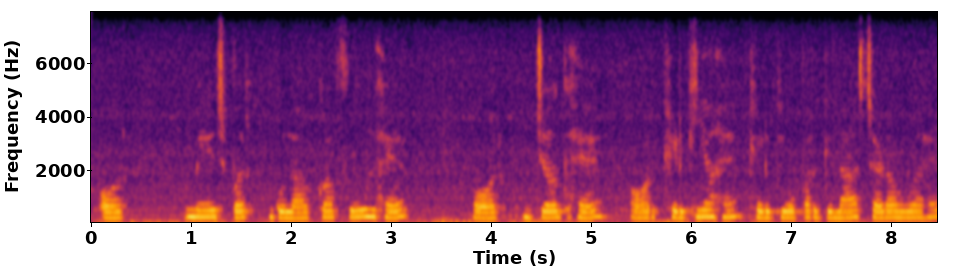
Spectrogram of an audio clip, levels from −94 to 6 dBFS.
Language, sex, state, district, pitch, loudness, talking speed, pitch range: Hindi, female, Chhattisgarh, Balrampur, 235 Hz, -14 LUFS, 125 wpm, 230-250 Hz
